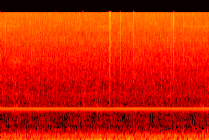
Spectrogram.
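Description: Room background noise: a steady low hum with a thin constant tone above it and a few faint clicks.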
